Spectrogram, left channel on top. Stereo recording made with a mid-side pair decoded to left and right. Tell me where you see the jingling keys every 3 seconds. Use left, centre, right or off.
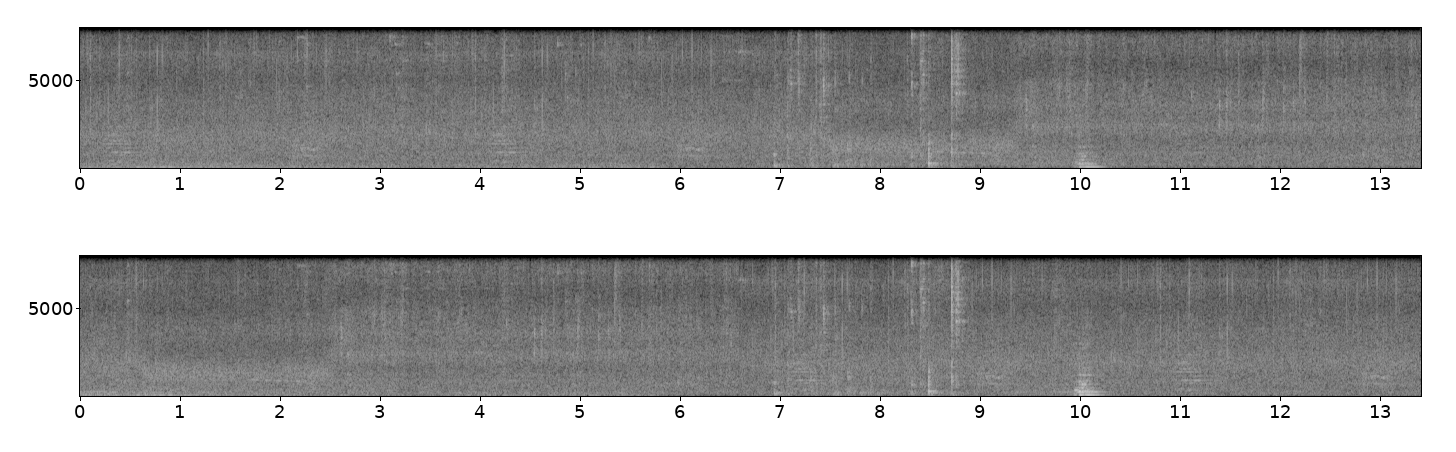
centre, left, centre, right, off.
